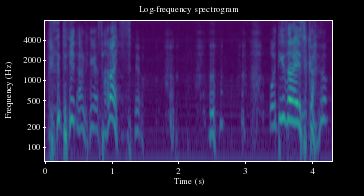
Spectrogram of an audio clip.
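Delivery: telling it through real chuckles; tickled, laughing storyteller; amused laughing. Real, not acted. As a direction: laugh as you reveal the surprise. Laughs telling the donkey survived.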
